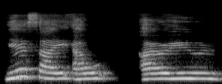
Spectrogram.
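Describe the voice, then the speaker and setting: A woman from Rico, a guest in a conversation on a video call, speaking thoughtfully and hesitantly with soft laughs. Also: sits high, steady tone, drawn-out words, slight background noise, low-quality recording. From Puerto Rico. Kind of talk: conversational interview.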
